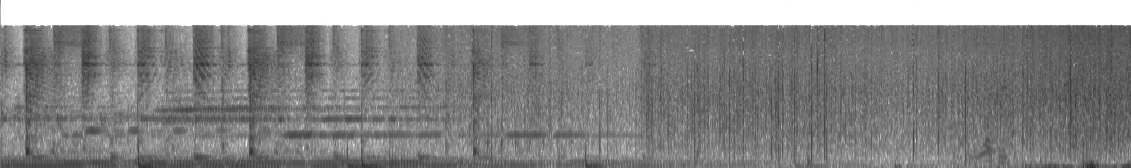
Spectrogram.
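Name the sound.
heavy rain pouring outdoors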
